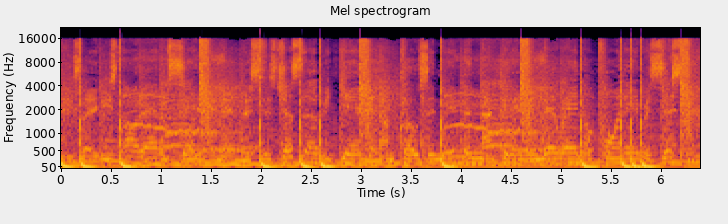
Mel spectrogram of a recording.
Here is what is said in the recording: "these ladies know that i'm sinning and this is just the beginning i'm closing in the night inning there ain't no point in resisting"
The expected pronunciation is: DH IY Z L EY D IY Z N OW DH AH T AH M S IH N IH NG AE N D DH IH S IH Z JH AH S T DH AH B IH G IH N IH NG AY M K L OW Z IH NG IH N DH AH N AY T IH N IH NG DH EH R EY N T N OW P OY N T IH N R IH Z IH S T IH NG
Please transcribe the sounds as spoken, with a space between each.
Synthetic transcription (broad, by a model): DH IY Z L EY D IY Z N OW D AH T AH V S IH IH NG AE N DH IH S IH Z JH AH S T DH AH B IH G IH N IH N AY M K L OW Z IH NG IH N DH AH N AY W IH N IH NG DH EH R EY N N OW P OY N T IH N R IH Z IH S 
